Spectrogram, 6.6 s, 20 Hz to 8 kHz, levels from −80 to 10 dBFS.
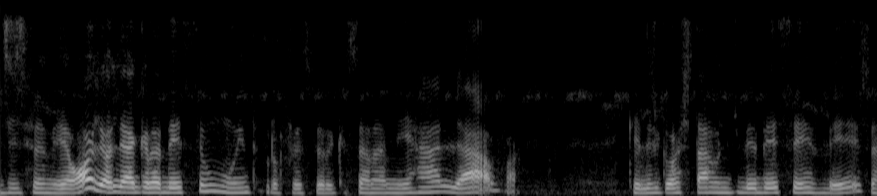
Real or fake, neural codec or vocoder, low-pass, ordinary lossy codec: fake; vocoder, 22.05 kHz, 80 mel bands, HiFi-GAN; 7.2 kHz; none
